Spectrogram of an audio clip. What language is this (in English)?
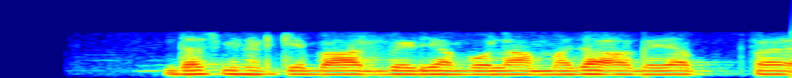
Hindi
